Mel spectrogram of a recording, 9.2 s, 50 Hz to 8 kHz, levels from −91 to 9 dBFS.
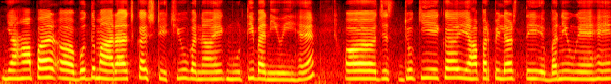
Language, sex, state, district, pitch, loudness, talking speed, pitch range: Hindi, female, Chhattisgarh, Balrampur, 260 Hz, -16 LUFS, 170 wpm, 250-275 Hz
